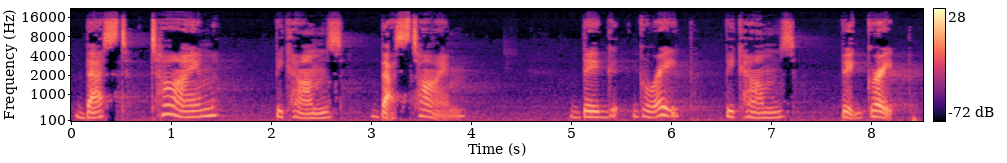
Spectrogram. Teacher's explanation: the following word begins in the same or similar consonant sound you will only pronounce that sound once by lengthening or holding the sound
